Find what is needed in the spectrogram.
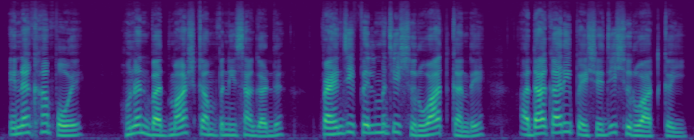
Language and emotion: Sindhi, neutral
